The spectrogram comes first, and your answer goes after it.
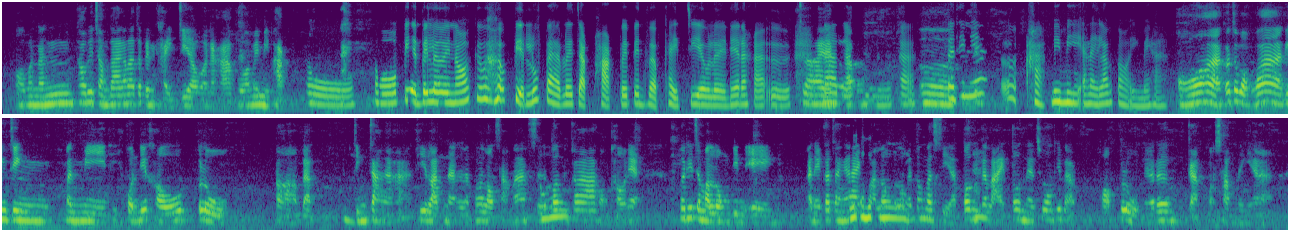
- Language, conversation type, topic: Thai, podcast, ควรเริ่มปลูกผักกินเองอย่างไร?
- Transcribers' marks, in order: static; distorted speech; laughing while speaking: "แบบ"; other background noise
